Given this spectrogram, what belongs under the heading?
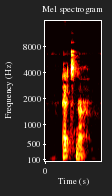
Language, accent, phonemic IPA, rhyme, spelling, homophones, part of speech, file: English, Southern England, /ˈɛtnə/, -ɛtnə, Etna, Aetna / etna, proper noun, LL-Q1860 (eng)-Etna.wav
- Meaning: 1. An active stratovolcano on the east coast of Sicily, Italy, between Messina and Catania 2. A city in Siskiyou County, California, United States 3. A town in Penobscot County, Maine, United States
